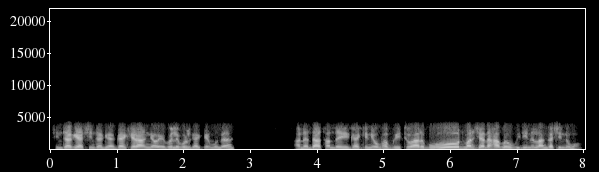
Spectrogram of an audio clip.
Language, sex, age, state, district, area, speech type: Bodo, male, 60+, Assam, Udalguri, urban, conversation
